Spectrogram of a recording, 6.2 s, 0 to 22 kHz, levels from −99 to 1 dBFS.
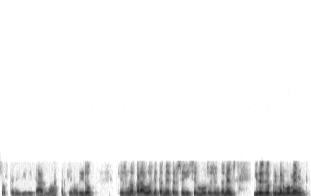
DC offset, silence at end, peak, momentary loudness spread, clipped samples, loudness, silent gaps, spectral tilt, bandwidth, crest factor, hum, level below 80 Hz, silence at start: under 0.1%; 0.15 s; -8 dBFS; 17 LU; under 0.1%; -26 LUFS; none; -10.5 dB/octave; 4.1 kHz; 18 dB; none; -72 dBFS; 0.05 s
